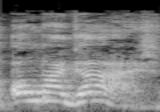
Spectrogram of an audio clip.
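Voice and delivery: shocked cry at a horror; horrified gasp. Retold or imitated. Narrator seeing the girl stab the baby, horrified high cry.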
